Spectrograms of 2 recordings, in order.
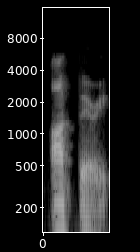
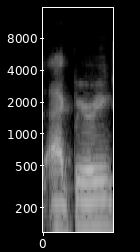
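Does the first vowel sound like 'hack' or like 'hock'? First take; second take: hock; hack. First: The first vowel sounds like the vowel in hock. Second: The first vowel sounds like the vowel in hack. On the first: The speaker calls it wrong. "people continue to pronounce it Ockberry, but it's not" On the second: The speaker calls it right. "she does pronounce it Ackberry. She tells everybody it's like Hackberry"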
